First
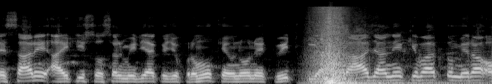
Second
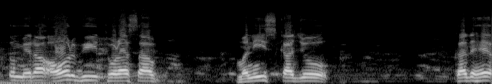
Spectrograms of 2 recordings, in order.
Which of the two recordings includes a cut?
first; 1 cut; at 3.3 s

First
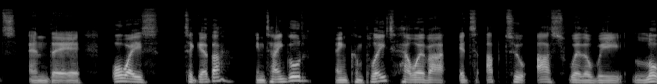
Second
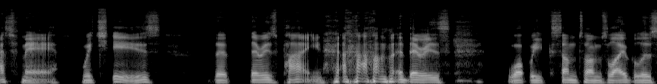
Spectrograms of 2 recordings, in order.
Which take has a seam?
first; 2 cuts; at 0.9 s, 3.2 s

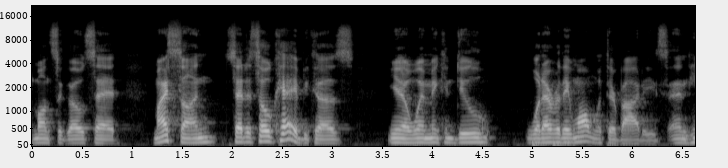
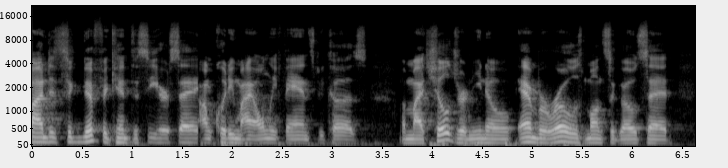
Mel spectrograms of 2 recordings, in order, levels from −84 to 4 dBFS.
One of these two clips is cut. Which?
second; 1 cut; at 1.6 s

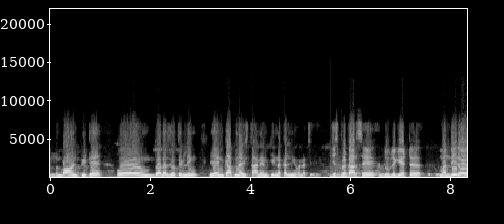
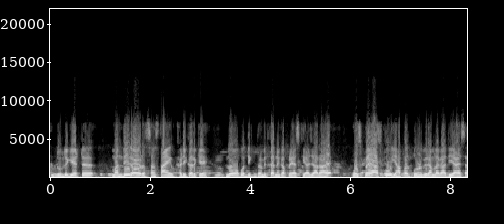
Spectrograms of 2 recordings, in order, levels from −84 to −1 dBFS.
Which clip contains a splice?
first; 1 cut; at 5.6 s

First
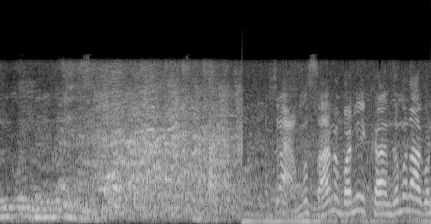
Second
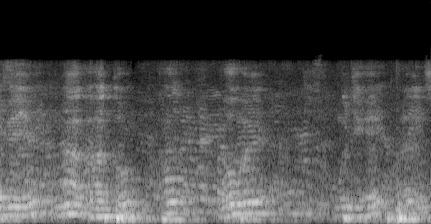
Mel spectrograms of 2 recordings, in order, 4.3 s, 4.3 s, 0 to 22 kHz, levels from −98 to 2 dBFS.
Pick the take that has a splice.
first; 1 cut; at 2.4 s

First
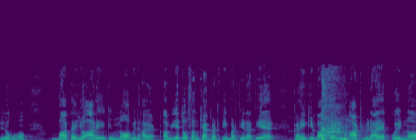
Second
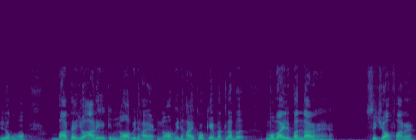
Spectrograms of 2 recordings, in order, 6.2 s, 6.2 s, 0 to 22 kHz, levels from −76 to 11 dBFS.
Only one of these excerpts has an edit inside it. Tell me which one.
second; 1 cut; at 2.4 s

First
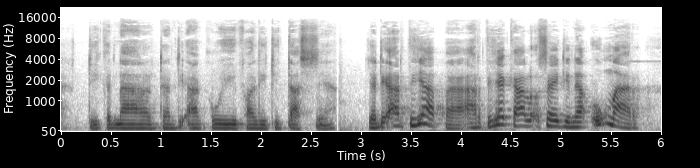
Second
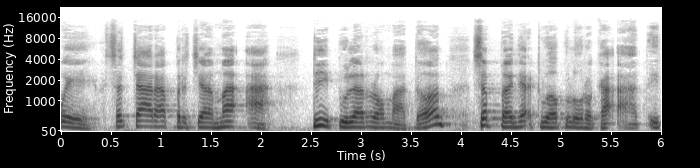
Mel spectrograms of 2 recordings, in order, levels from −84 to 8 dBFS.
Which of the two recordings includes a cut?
first; 1 cut; at 2.9 s

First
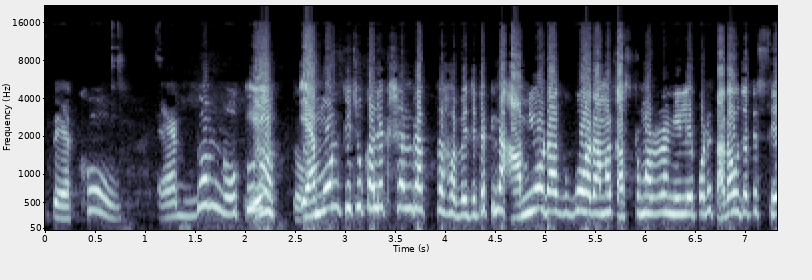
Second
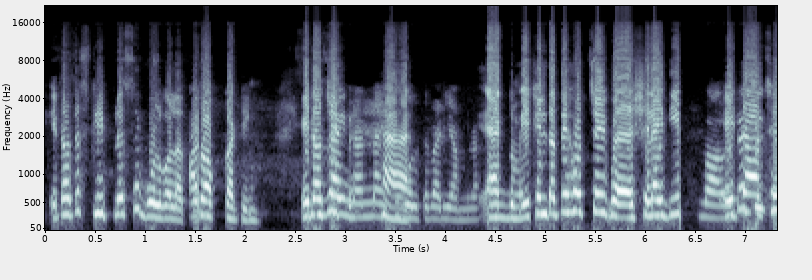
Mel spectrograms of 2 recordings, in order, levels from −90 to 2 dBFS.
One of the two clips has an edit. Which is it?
second; 2 cuts; at 1.5 s, 6.3 s

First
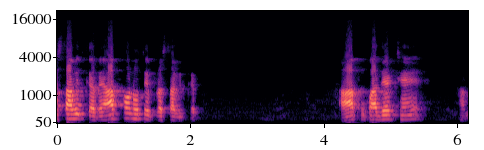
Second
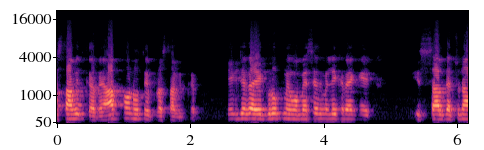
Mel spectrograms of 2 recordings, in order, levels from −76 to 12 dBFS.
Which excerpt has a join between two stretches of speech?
second; 1 cut; at 2.7 s

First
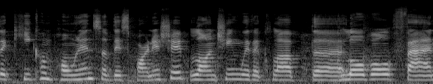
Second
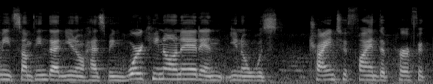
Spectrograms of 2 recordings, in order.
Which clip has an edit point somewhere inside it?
first; 2 cuts; at 1.9 s, 3.4 s

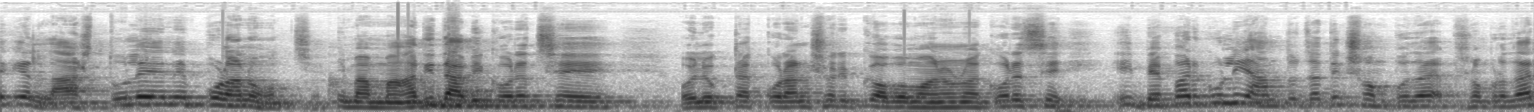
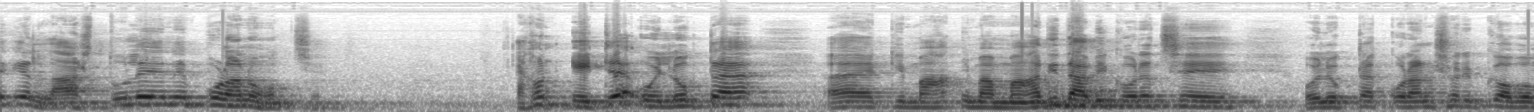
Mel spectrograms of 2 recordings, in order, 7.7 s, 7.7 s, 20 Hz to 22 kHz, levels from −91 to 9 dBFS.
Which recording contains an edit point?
first; 1 cut; at 1.6 s

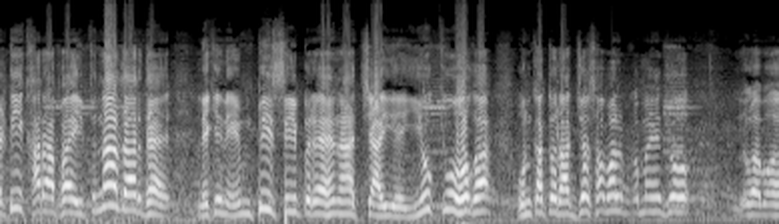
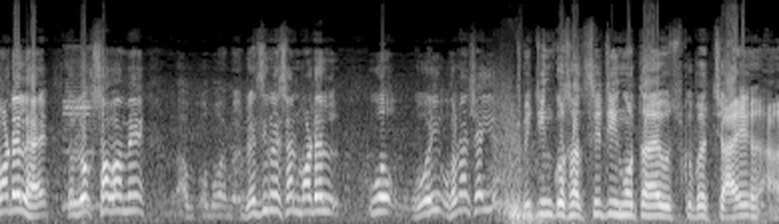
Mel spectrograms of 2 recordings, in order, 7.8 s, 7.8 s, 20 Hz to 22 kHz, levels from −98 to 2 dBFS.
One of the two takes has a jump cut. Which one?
second; 1 cut; at 5.0 s

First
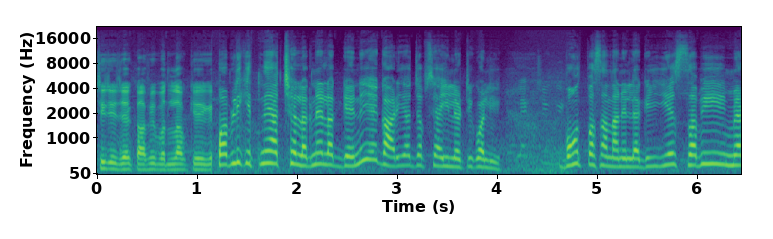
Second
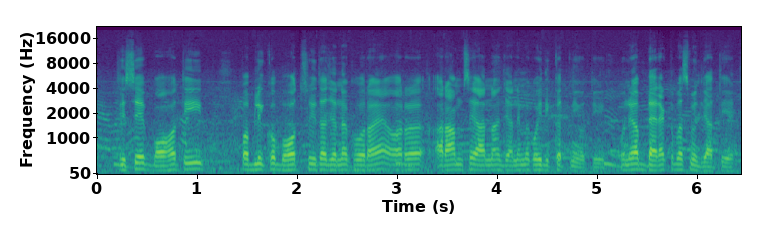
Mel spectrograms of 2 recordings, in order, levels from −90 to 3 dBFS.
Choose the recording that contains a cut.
first; 1 cut; at 1.1 s

